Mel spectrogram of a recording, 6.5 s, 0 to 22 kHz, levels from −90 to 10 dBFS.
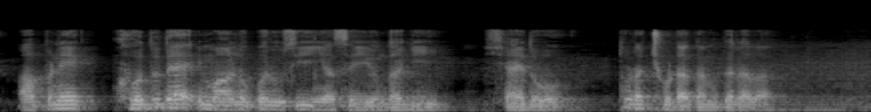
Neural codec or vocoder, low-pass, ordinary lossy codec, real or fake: vocoder, 24 kHz, 100 mel bands, Vocos; 7.2 kHz; none; fake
